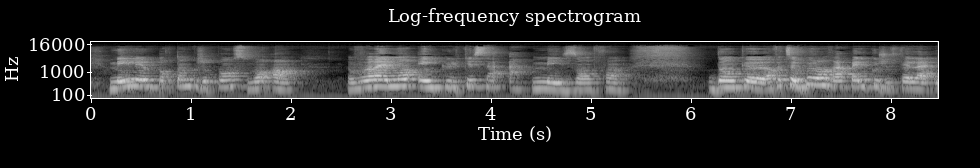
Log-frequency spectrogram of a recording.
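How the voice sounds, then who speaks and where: Amid audible room echo and noticeable background noise, a woman speaks at a fairly slow pace with ordinary pitch variation. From Cameroon. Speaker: love coach. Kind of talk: live stream talk with viewers. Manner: halting, with repetitions.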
